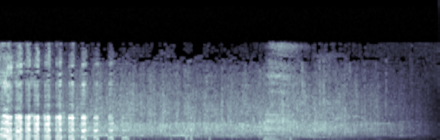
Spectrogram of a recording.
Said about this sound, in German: Können wir bitte Applaus einspielen hier für diese?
